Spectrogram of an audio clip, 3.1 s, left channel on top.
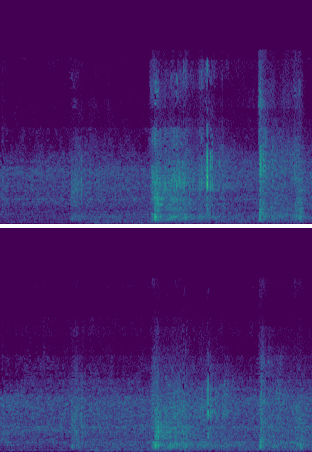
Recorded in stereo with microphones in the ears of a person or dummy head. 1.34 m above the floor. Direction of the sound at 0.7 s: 15° left (ahead or behind).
